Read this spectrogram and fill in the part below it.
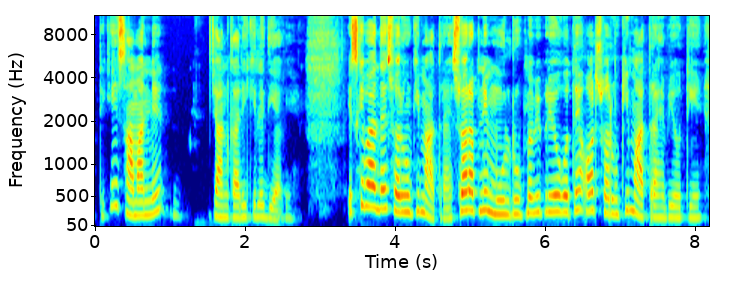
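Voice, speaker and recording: A woman's voice: mid-range voice, darkish tone. A woman teaching a grammar lesson step by step, often checking that her students are following.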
